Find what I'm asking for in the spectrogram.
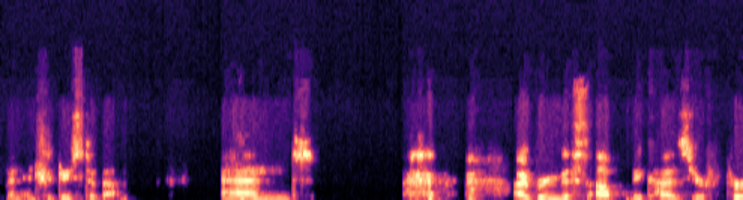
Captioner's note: chuckling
